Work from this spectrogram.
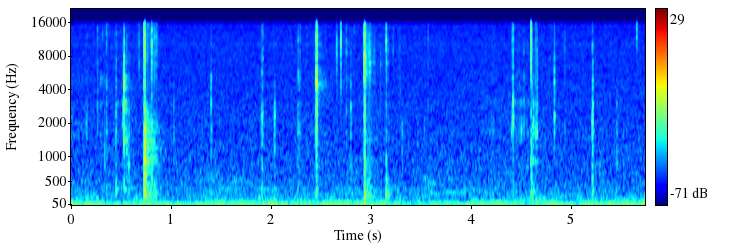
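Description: A small solid white bar of soap, held between the fingers, is carved and scraped with a utility knife blade. Eight sharp, bright, crisp crunching scrapes stand out at irregular intervals over a quiet, steady background hiss, each one snapping off almost instantly with no ring.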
